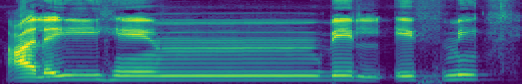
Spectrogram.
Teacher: तज़ाहरून अलैहिम बिल इस्मी, अब अलैहिम के आखिर में मीम साकिन है, मीम साकिन के बाद बा है, तो आप कानून याद कीजिएगा कि यहाँ पर इख्फा शफवी हो रहा है। मीम साकिन के बाद जब बा होता है तो मीम साकिन की आवाज़ को नाक में छुपाते हैं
